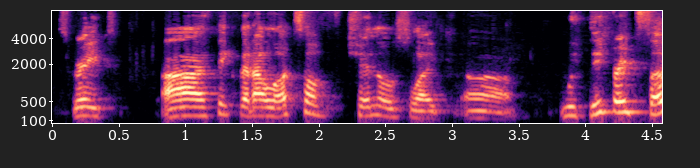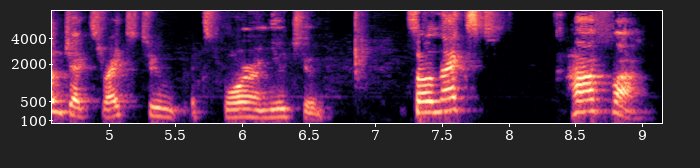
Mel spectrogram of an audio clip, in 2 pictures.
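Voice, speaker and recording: Husky-voiced man moderating a call. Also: high voice, animated, measured pace, a bit bright, poor audio. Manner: friendly, guiding, asks questions. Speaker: host, moderator. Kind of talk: moderating an online discussion.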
